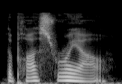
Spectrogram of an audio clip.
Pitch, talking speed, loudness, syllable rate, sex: 160 Hz, 145 wpm, -17 LUFS, 5.0 syllables/s, female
